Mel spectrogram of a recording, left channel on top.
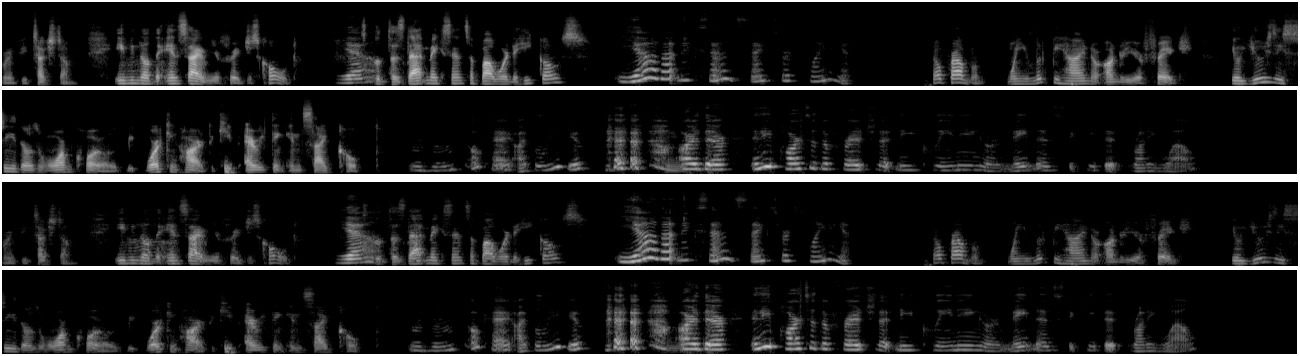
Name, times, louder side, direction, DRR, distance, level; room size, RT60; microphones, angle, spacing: voice 1, 0.0-2.9 3.9-5.8 9.3-9.8 10.1-11.9 12.3-14.1 14.4-16.5 19.6-19.7, left 8 dB, 80° left, 0.3 m, -31 dB
voice 2, 1.3-1.7 3.3-3.8 6.2-8.5 17.0-20.2 20.4-23.5 23.8-24.9, right 2 dB, 35° right, 0.3 m, -33 dB
2.3 x 2.2 x 2.5 m
head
